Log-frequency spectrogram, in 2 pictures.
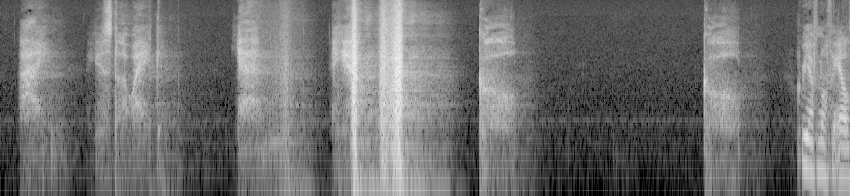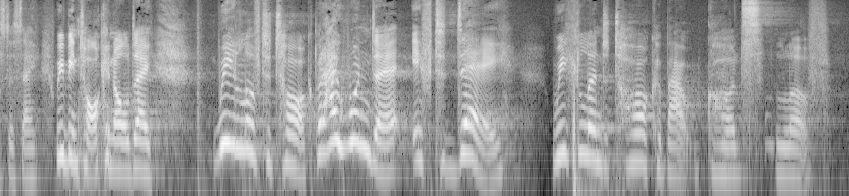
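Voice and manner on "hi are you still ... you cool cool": soft, unvoiced whisper. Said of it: "we'll still be whispering".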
